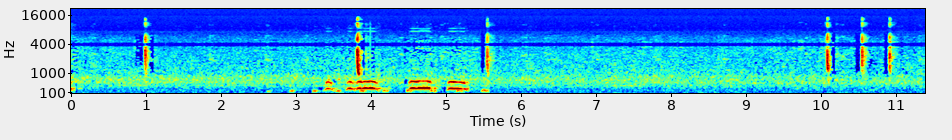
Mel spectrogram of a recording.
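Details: Nesting great horned owls give a brief cluster of three low hoots midway through an otherwise quiet stretch, with scattered sharp clicks before and after.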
